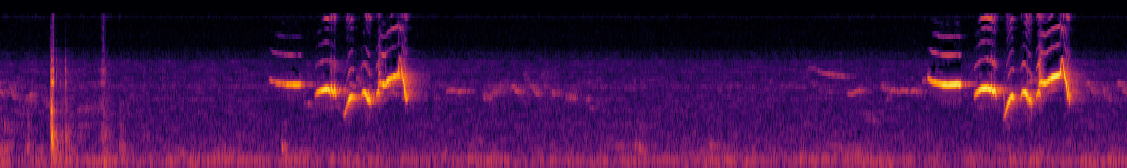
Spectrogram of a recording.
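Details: Oriental magpie-robin song played to stimulate other magpie-robins to sing: a sharp click, then two bursts of clear, sweet whistled notes sliding up and down, each phrase about a second long, separated by quiet pauses.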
